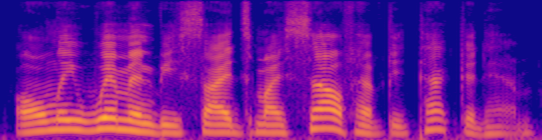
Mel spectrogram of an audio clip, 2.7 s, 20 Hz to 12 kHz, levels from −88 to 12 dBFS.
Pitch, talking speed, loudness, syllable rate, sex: 160 Hz, 155 wpm, -18 LUFS, 5.5 syllables/s, female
